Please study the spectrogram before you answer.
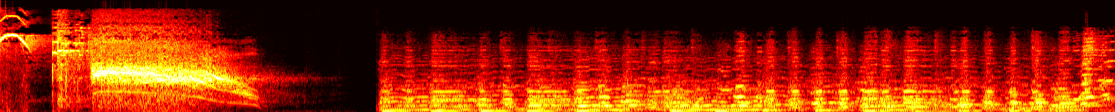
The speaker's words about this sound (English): cups and saucers are breaking up my happy wedded life.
